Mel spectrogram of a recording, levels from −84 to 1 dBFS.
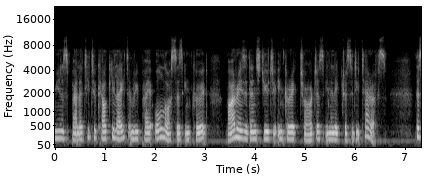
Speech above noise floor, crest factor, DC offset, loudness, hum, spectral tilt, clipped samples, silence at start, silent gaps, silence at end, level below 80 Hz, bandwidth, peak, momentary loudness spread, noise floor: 26 dB; 20 dB; under 0.1%; -25 LUFS; none; -5.5 dB/octave; under 0.1%; 0 s; none; 0 s; -62 dBFS; 9.8 kHz; -6 dBFS; 6 LU; -50 dBFS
